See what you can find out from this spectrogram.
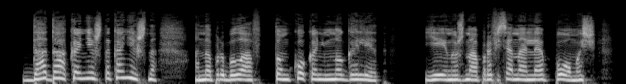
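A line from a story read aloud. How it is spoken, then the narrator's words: Excited rapid chatter. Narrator (Russian): взволнованно зачастила я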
